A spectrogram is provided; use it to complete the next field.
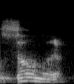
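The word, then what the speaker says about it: Zandry: Et c'est ce en quoi ce mouvement Z Z ayant un autre sens à Madagascar Z voulant signifier également Zandre. Zandre s'écrit Z A N Dr Y et ça définit au sein de la famille le cadet.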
